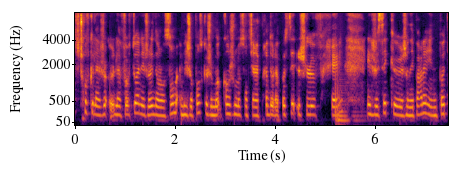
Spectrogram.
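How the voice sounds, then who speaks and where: A woman's voice: mid-range voice, dark tone, husky, dry recording. A young woman hosting a casual confessional podcast from her bedroom, chatty and rambling, with lots of fillers and restarts. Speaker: podcast host.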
